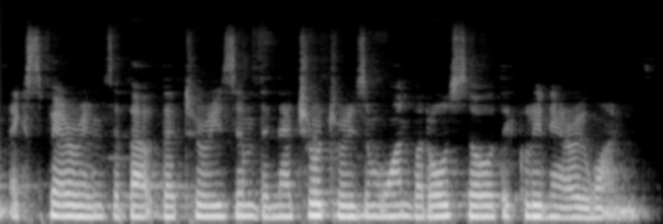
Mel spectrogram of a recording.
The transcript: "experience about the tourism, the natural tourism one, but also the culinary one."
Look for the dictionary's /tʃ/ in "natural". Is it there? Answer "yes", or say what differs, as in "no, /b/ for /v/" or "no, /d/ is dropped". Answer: yes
